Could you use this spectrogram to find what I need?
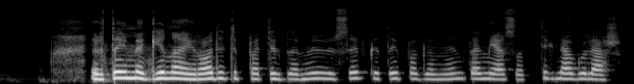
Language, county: Lithuanian, Vilnius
